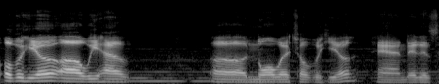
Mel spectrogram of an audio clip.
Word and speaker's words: Norwich: So, you just dropped the W.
